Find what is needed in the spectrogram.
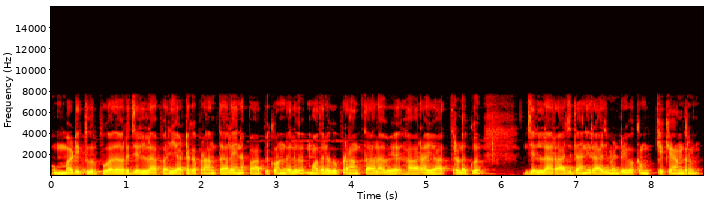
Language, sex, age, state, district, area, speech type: Telugu, male, 45-60, Andhra Pradesh, Kakinada, urban, spontaneous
